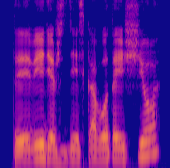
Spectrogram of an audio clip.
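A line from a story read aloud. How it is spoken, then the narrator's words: Growl. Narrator (Russian): прорычал он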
